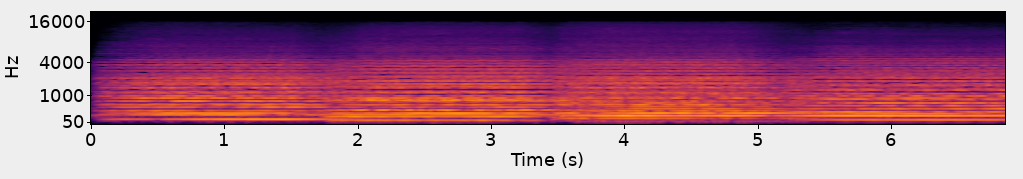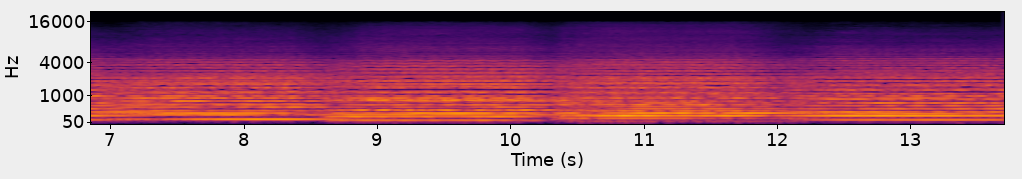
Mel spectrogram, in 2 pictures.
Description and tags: Strings 8 bar 140bpm *1
Rather imposing string loop for your consumption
